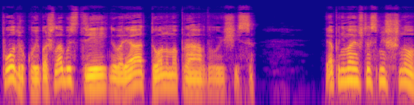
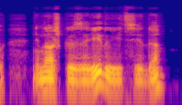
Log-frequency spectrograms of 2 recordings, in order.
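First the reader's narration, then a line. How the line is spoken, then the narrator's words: Almost tender question. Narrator (Russian): он спросил почти ласково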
